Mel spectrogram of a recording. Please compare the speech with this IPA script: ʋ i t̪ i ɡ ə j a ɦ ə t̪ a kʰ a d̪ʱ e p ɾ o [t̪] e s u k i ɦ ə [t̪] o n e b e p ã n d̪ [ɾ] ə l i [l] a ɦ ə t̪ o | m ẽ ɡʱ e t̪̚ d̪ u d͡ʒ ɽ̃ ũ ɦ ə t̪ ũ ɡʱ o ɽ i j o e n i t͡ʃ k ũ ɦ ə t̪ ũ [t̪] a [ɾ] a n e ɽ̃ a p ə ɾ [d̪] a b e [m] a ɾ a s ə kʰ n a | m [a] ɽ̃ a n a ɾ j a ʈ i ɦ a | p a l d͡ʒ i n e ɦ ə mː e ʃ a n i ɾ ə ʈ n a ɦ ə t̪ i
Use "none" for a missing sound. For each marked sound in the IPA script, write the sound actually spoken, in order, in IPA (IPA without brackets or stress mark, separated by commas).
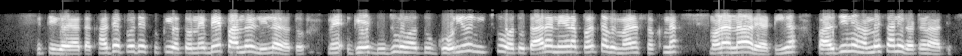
d̪, t̪, ɾ, l, t̪, ɾ, t̪, m, ə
